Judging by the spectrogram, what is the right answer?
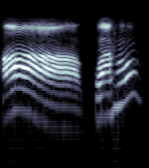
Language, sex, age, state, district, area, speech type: Assamese, male, 30-45, Assam, Majuli, urban, conversation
